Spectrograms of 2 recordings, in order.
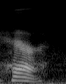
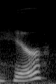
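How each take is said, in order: First: The vowel sounds like 'air'. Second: The vowel sounds like 'ear'. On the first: "sometimes I'll say hair" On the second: "instead of saying here"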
